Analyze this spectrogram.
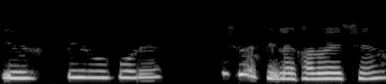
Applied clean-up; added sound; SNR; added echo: neural mask model Resemble Enhance denoiser.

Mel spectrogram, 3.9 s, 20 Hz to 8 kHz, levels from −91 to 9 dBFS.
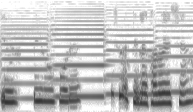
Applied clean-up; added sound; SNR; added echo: none; Bowed string instrument; 15 dB; none.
